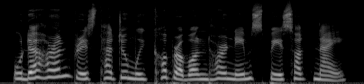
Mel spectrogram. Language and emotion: Assamese, neutral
